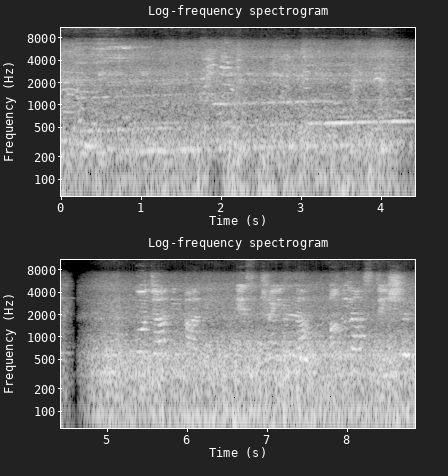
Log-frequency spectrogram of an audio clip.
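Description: A train runs steadily in the evening with continuous loud rumbling and rattling of rail carriages, a brief dip midway, and faint squealing wheel tones over the clatter.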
